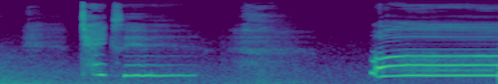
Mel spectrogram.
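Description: A woman's singing voice at the close of a ballad. A breath and a short held sung note come about a second in, then a pause of near quiet. Near the end a long sung note starts suddenly and holds steady at a single pitch.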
